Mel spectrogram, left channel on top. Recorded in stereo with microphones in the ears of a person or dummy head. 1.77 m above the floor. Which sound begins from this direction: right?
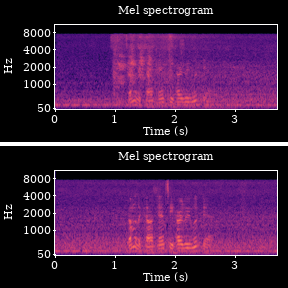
A man speaking, at 1.2 s.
